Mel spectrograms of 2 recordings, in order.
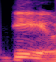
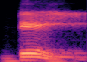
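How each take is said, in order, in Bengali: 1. স্বরধ্বনিটি গড়িয়ে না গিয়ে সাধারণ থাকে। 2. স্বরধ্বনিটি 'ee' ধ্বনিতে গড়িয়ে যায়। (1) "আমরা যেটা বলে থাকি ডে, ওটা ডে না" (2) "ওটা হচ্ছে ডেই"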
